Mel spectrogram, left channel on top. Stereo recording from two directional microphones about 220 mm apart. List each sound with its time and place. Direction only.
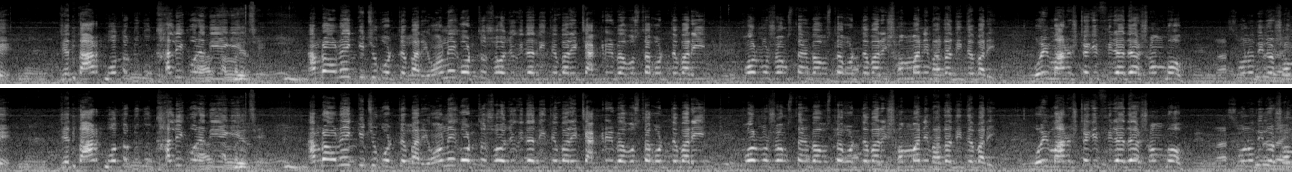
0.6 s a man's voice: 5° left (ahead or behind)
